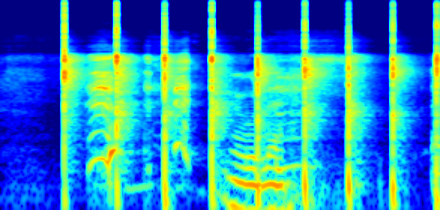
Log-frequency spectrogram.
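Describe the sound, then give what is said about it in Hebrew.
Sharp hand claps ring out at a steady, unhurried pace, about nine in all, loud, while a person keeps talking between and under them. “אני מוחק כפיים לשני דברים.”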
